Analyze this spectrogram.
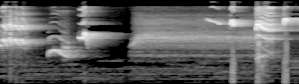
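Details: Evening song of an orange-headed thrush provoking rival thrushes: varied slurred whistles, a drawn-out thin whistled note, then sharp high clicks and rising squeaky notes.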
